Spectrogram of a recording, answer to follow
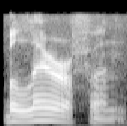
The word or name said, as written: Bellerophon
